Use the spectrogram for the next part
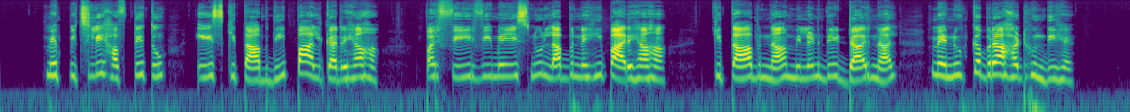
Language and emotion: Punjabi, fearful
